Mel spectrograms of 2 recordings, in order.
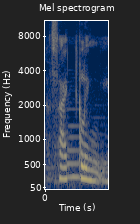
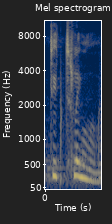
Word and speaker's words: cycling: Cycling itu adalah bersepeda. Hati-hati ya, ini tulisannya cicling, tapi bacanya cycling.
